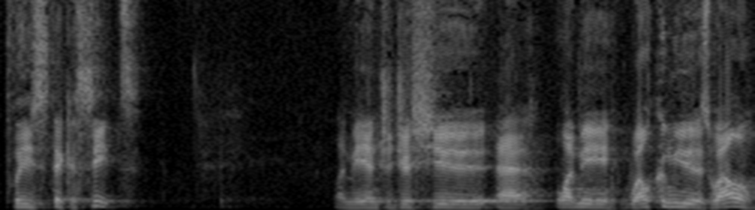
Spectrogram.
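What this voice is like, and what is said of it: Scottish accent. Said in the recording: “why is this guy speaking in a different accent? I was born in Glasgow in Scotland, so I'm not just putting this on.”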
